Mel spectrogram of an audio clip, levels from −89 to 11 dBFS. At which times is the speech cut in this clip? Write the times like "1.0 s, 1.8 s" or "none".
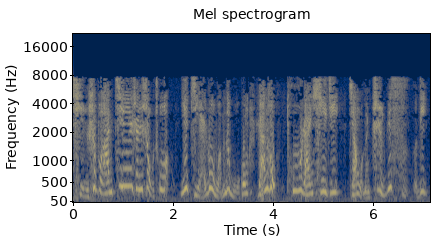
2.0 s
